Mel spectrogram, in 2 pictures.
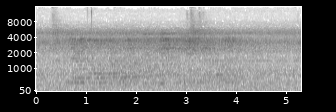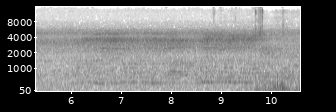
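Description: A slow melody of held chime-like notes plays over the station platform's public-address speakers, over a steady background hum. Near the end, a low rumble and a few sharp clicks come in.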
